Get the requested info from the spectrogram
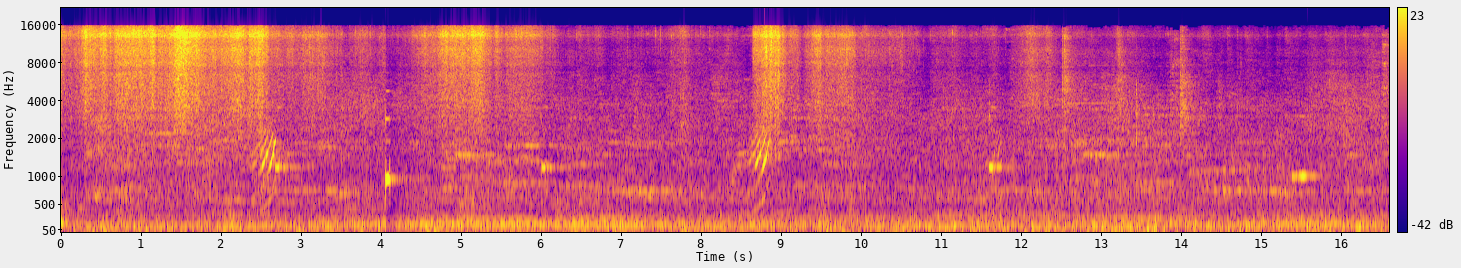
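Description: Supermarket checkout ambience: a steady low hum with faint background music and distant voices. A few short beeps from the self-checkout registers sound over it, and a thin plastic produce bag rustles now and then.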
